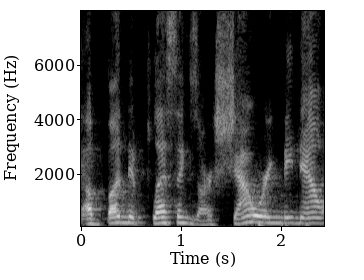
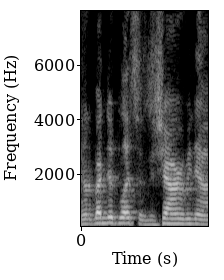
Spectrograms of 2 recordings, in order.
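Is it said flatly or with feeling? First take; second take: with feeling; flatly. First: It is said warmly, with strong feeling. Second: It is said flatly, without feeling.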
